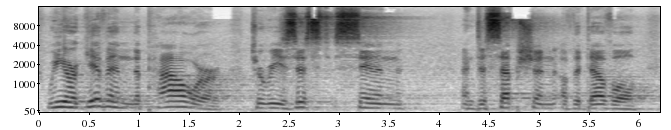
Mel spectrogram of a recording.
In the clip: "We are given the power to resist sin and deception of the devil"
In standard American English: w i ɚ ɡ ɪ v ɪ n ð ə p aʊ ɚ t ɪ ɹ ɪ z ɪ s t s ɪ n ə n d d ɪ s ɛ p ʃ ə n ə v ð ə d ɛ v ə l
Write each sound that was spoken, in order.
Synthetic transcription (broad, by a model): w i ɚ ɡ ɪ v ɪ n ð ə p aʊ ɚ t ɪ ɹ ɪ z ɪ s t s ɪ n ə n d d ɪ s ɛ p ʃ ə n ə v ð ə d ɛ v l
